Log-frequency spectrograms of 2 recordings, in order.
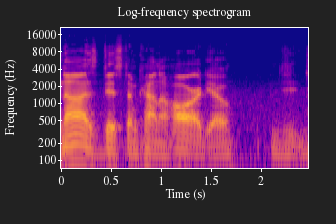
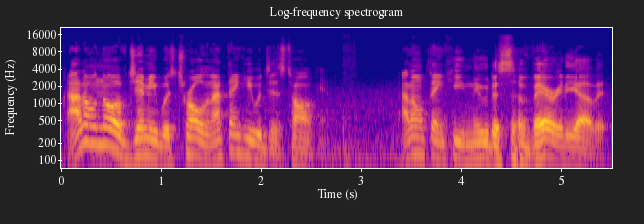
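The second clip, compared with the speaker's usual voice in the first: normal talking voice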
